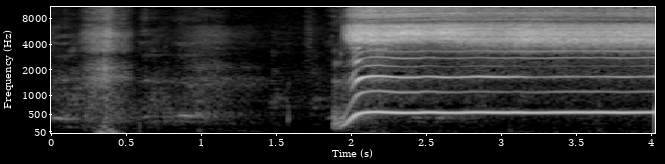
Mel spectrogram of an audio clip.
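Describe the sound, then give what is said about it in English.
After a couple of seconds of quiet rustling, a dog lets out a loud, sustained whine or howl that swoops up in pitch and then holds one steady, piercing note until the end. “Oh, I hear, what are you making noise there? No, it's fine. It's fine. It's a dog.”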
